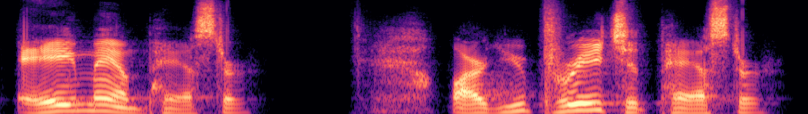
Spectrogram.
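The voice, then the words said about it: Imitates a big American accent. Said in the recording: “that big American accent”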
